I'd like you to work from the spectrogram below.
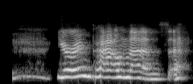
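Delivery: high, slow, drawn-out sarcasm; sarcastic. Pretend. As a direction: stretch it out, mockingly patient. Repeated with drawn emphasis.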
